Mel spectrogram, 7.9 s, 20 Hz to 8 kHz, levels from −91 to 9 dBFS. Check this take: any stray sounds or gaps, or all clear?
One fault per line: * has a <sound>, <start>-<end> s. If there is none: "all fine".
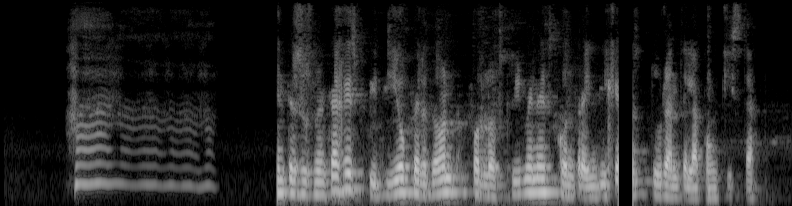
* has a laugh, 0.7-2.2 s
* has a dropout, 6.2-6.3 s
